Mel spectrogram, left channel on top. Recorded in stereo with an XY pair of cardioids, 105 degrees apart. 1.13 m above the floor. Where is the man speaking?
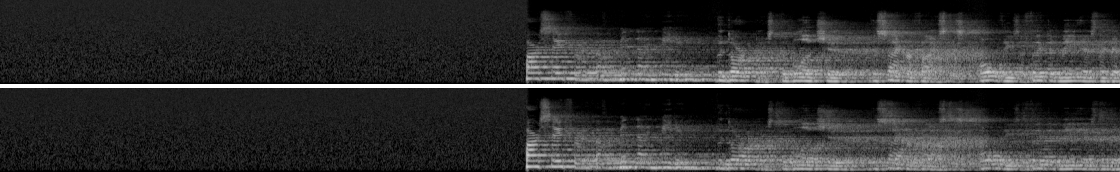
55° left, 3.5 m.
